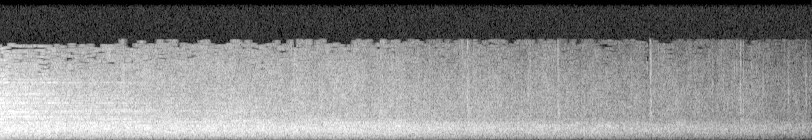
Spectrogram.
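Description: Large theatre audience applauding, fading out steadily to almost nothing by the end.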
